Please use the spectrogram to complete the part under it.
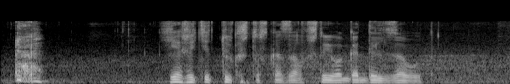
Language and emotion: Russian, angry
